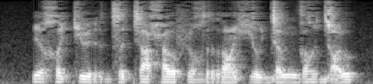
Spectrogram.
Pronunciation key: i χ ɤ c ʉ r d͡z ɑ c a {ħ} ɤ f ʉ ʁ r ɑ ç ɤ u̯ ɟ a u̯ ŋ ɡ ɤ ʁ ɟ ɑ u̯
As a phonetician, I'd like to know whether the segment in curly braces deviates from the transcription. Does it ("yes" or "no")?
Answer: no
